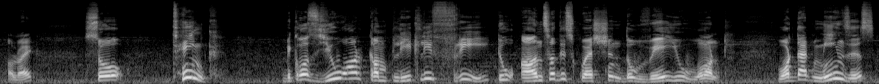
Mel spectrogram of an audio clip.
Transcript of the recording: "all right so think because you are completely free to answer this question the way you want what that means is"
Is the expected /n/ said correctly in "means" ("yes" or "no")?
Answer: yes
